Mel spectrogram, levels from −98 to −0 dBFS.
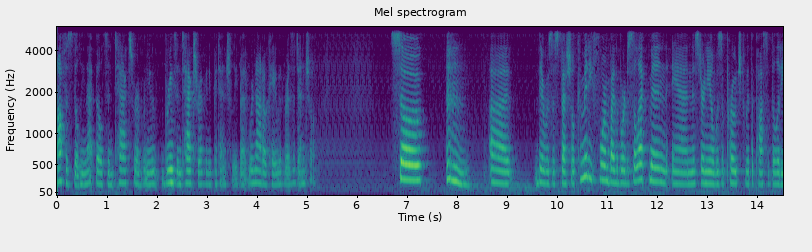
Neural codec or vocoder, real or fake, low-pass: codec, 16 kHz, 0.4 kbps, LongCat-Audio-Codec; fake; 5.4 kHz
